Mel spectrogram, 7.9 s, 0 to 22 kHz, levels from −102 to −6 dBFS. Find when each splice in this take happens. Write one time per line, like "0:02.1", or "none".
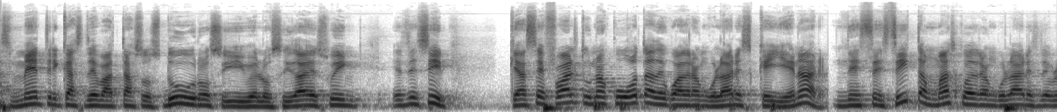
0:02.8
0:06.2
